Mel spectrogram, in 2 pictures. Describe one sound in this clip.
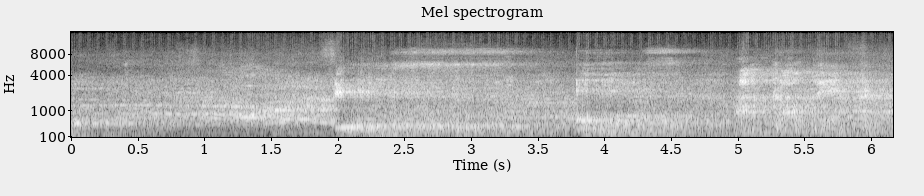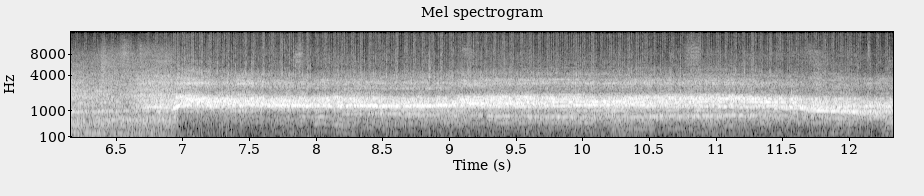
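A man behind a drum kit sings into a microphone.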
